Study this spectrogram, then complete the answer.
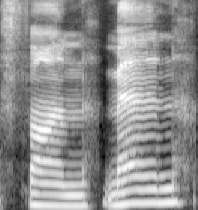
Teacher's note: the schwa vowel like in some or fun which is a little bit more flat more central vowel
